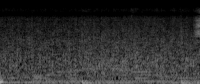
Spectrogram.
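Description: Hard rain falling steadily on tent fabric overhead, heard from inside the shelter as an even hiss.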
